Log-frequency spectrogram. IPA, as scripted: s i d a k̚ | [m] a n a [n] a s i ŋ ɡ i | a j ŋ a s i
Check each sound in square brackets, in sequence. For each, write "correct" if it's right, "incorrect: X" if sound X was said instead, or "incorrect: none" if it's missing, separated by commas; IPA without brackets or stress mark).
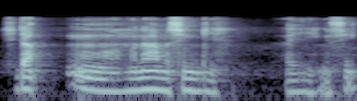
correct, incorrect: m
